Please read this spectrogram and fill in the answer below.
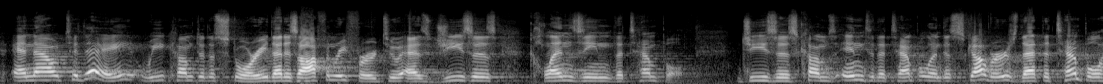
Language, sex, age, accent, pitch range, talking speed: English, male, 40-59, American, 155-185 Hz, 150 wpm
